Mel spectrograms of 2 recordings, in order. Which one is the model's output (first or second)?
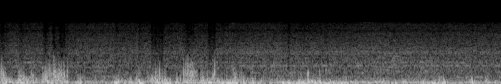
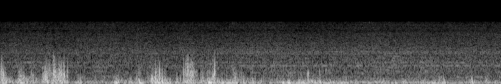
second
